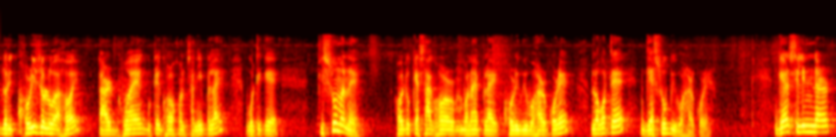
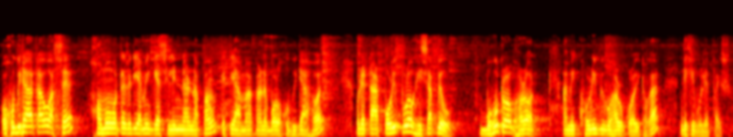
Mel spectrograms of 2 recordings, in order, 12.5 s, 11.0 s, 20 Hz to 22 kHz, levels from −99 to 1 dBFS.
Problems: constant background noise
